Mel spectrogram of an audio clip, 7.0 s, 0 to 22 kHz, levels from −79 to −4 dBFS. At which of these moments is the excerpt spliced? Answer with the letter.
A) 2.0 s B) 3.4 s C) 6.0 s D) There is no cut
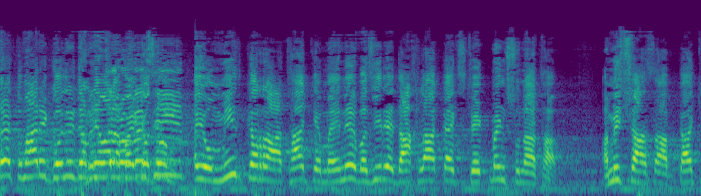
A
